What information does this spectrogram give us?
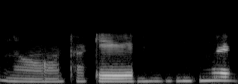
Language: Assamese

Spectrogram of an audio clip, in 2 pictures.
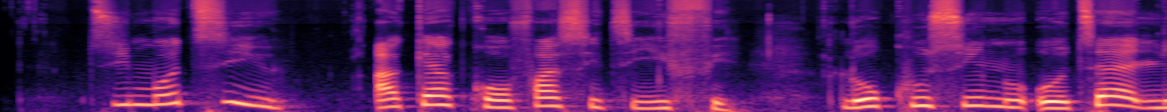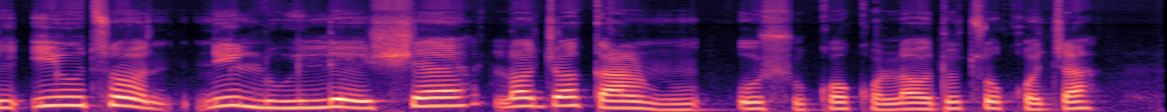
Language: Yoruba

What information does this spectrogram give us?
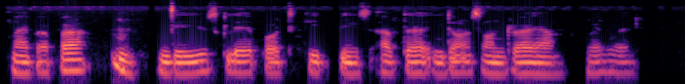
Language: Nigerian Pidgin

